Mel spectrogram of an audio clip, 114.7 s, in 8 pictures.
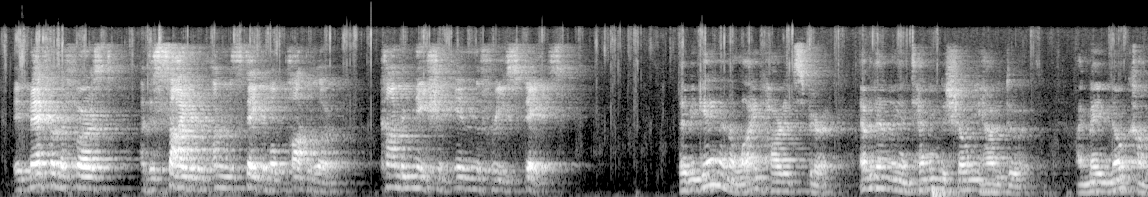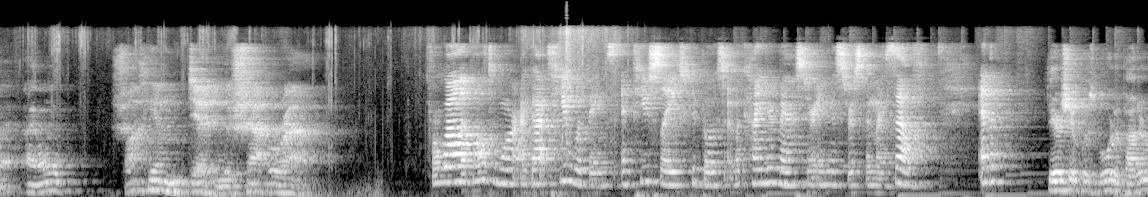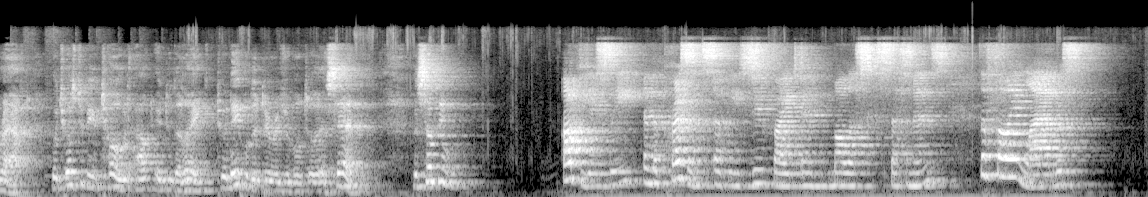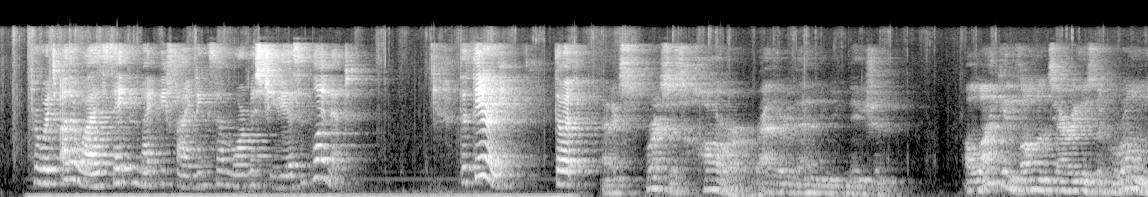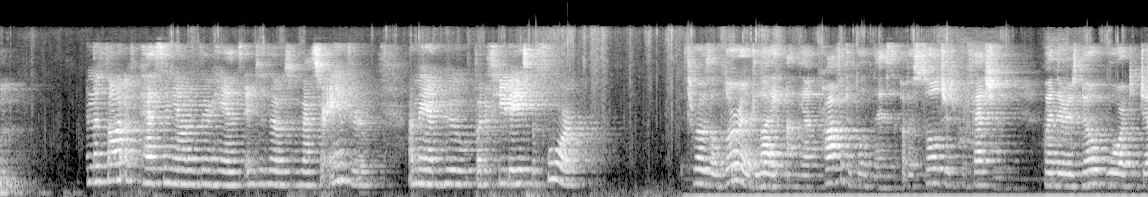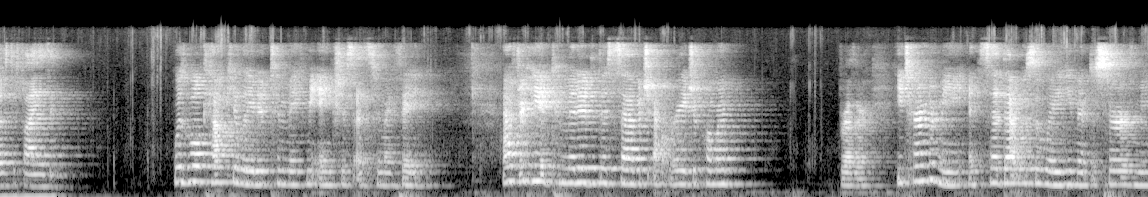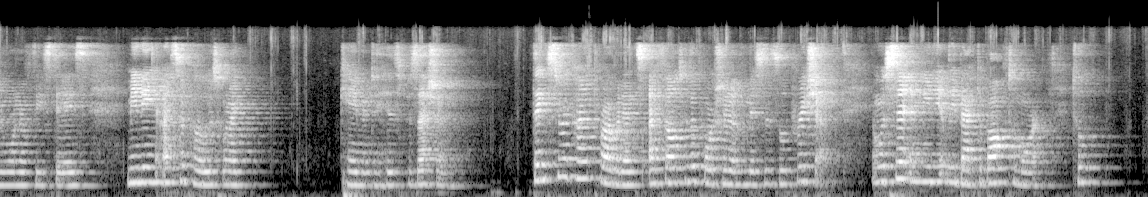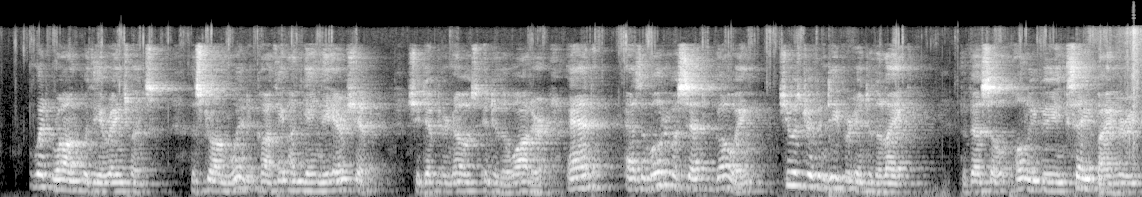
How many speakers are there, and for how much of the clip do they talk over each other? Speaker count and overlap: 7, no overlap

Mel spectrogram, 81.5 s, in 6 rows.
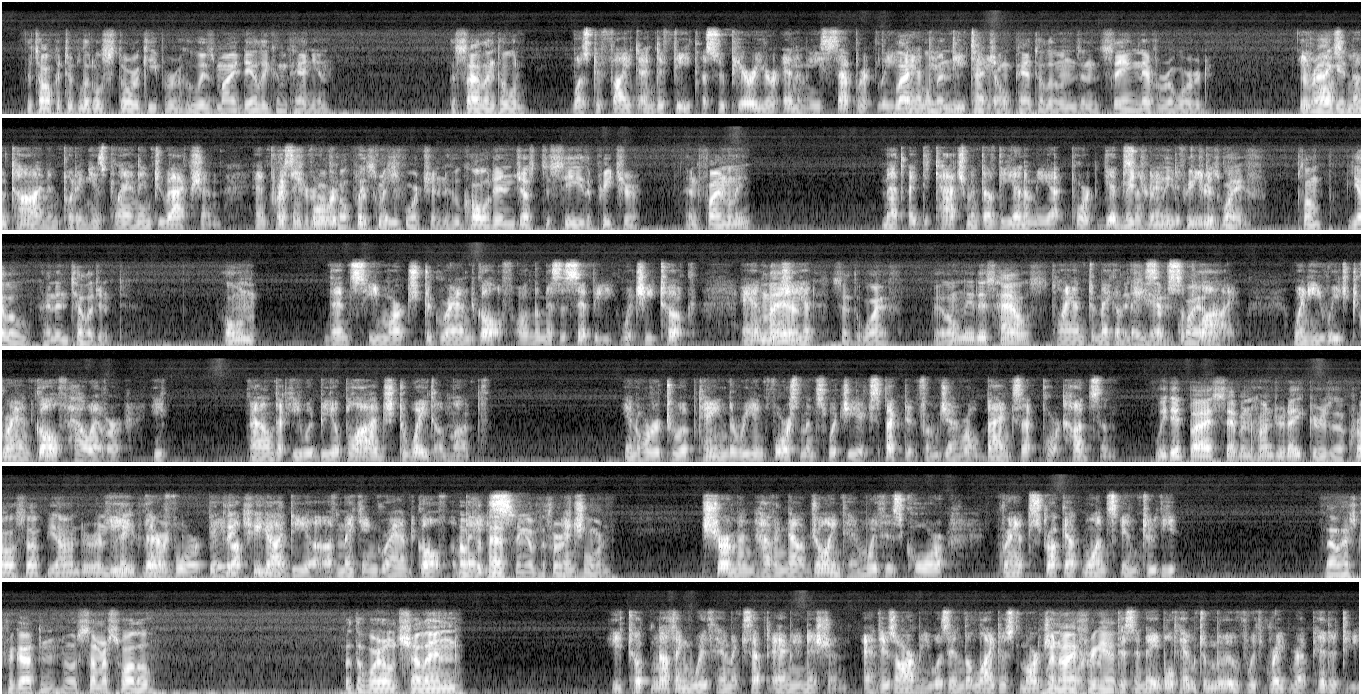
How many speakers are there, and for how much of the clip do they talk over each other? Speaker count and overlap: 2, about 14%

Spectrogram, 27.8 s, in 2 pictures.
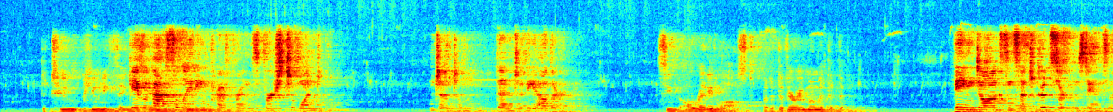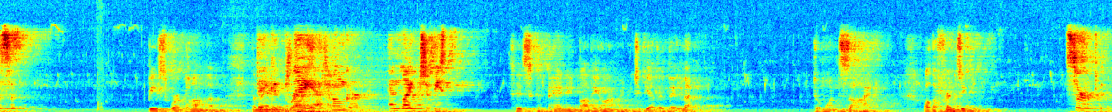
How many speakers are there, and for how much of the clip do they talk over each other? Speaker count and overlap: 2, about 8%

